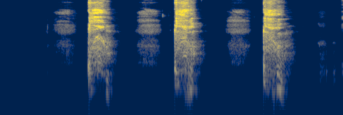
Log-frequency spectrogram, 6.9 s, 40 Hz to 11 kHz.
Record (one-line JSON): {"three_cough_length": "6.9 s", "three_cough_amplitude": 31038, "three_cough_signal_mean_std_ratio": 0.38, "survey_phase": "alpha (2021-03-01 to 2021-08-12)", "age": "45-64", "gender": "Male", "wearing_mask": "No", "symptom_none": true, "smoker_status": "Current smoker (1 to 10 cigarettes per day)", "respiratory_condition_asthma": true, "respiratory_condition_other": false, "recruitment_source": "REACT", "submission_delay": "2 days", "covid_test_result": "Negative", "covid_test_method": "RT-qPCR"}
